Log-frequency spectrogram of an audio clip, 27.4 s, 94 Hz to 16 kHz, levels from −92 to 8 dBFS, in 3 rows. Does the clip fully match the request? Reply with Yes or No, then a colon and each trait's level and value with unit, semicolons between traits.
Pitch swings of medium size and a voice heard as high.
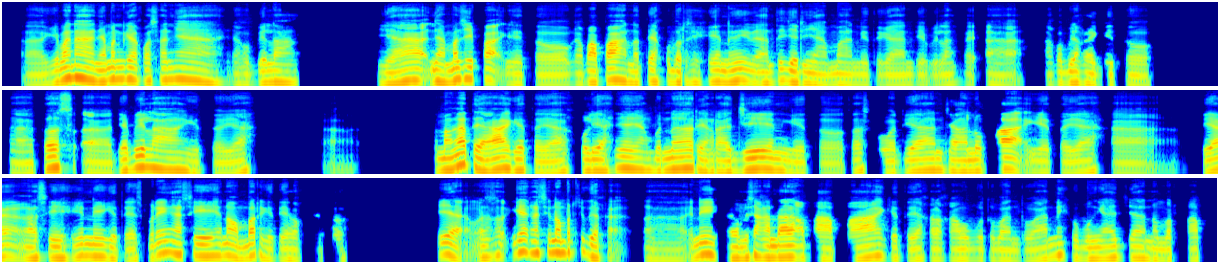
No: average, 4.0 semitones; low, 120 Hz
